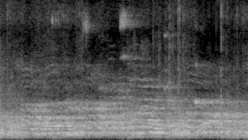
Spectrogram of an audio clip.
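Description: Indoor football played in a sports hall: players and onlookers shouting and calling over one another, echoing in the hall, with the ball being kicked and bouncing on the floor. A few short, high squeaks come through about a second in.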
